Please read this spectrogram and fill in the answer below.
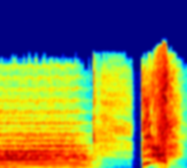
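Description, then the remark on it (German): A loud sneeze bursts out after a sustained tonal hum, followed by a brief gap and a second sharp, breathy sneeze. “Du bist ja lei am Niesen”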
